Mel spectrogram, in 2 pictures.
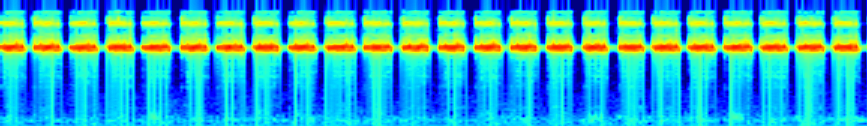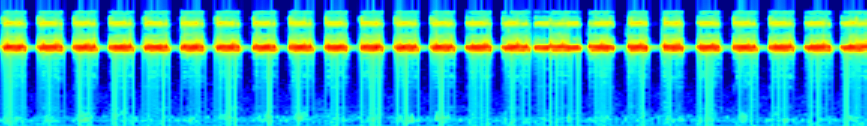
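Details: Steady chirping from two crickets, evenly spaced high-pitched scraping pulses roughly twice per second, bright and sharp, with a faint higher overtone and a clean background.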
